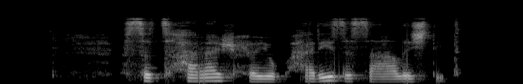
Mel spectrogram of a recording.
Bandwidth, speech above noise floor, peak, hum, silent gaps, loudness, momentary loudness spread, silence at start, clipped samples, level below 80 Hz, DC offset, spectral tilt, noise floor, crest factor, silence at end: 9.6 kHz; 28 dB; -12 dBFS; none; none; -29 LUFS; 9 LU; 1 s; under 0.1%; -74 dBFS; under 0.1%; -3.5 dB/octave; -57 dBFS; 18 dB; 0.65 s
